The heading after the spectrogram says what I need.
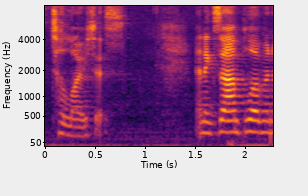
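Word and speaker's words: Ptilotus: It's the same when you see a Latin name which is PT, you don't say the P. For example, Telotus, which might look like it should be pronounced as Ptelotus, it's Telotus.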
